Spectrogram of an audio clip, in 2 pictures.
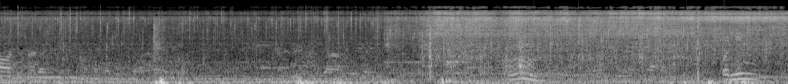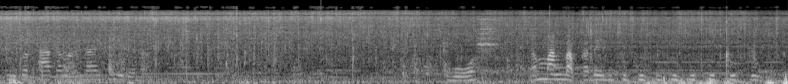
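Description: Chopsticks clink against a metal pot.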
